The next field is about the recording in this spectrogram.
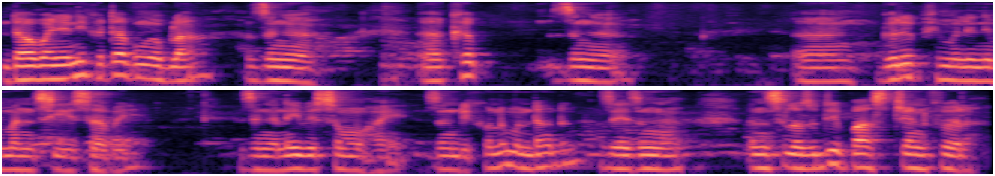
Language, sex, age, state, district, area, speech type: Bodo, male, 30-45, Assam, Udalguri, urban, spontaneous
